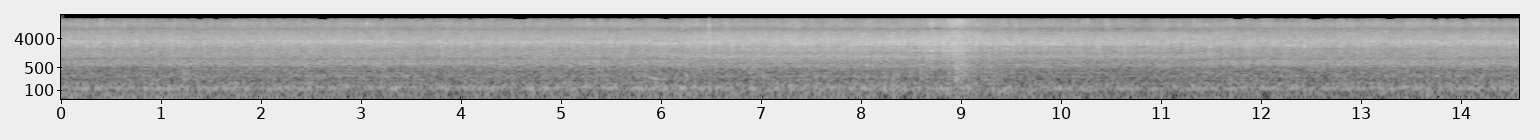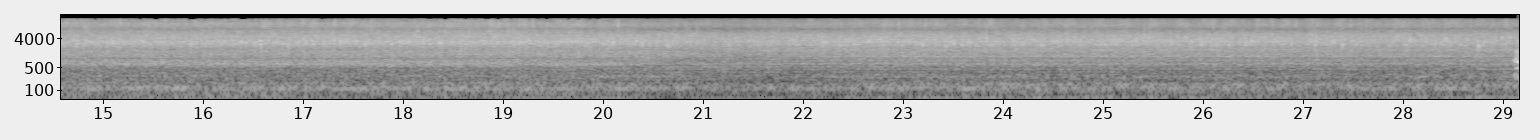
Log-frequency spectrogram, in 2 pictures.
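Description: Steady sizzle of chicken pieces and mushrooms frying in a stainless steel pan over a gas flame, with a single brief sharp click about nine seconds in.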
